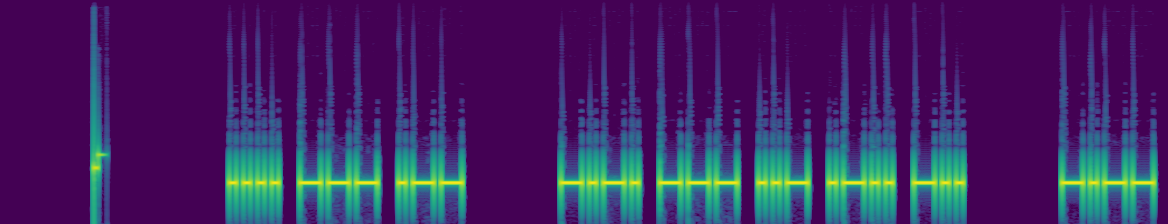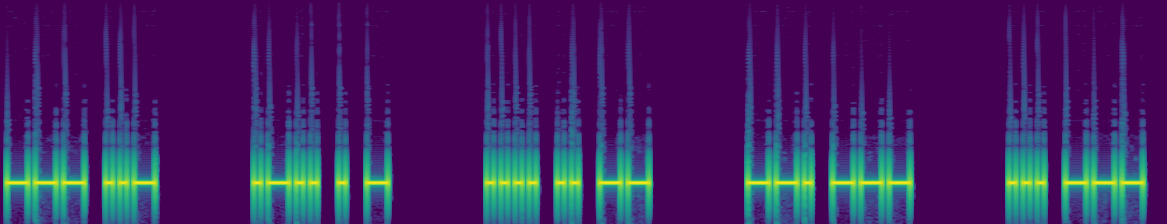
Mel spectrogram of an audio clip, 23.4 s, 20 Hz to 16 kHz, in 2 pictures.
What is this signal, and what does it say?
Morse code, heard as a keyed tone, about 17 wpm, 700 Hz. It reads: HOW COULD YOU LET HIM GO SO
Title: 2x Word-Spacing - Sentences from Top 300 Words - 17wpm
